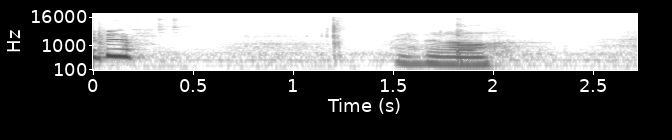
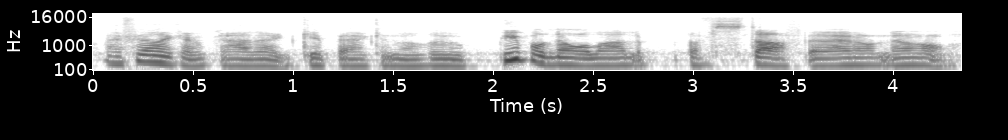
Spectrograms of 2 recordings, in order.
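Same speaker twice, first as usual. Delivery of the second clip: low, very soft aside; musing to herself; 5 semitones lower, 9 dB quieter than usual. Real, not acted. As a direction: think aloud, voice dropped low. Musing on being out of loop.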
